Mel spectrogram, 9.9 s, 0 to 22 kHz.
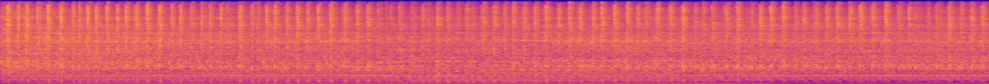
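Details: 1998 Yamaha YZ125 two-stroke, cold start in freezing weather on choke: loud, rapid, harsh diesel-like rattling knock over a buzzy idle; owner suspects bad main bearing, cause unconfirmed.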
